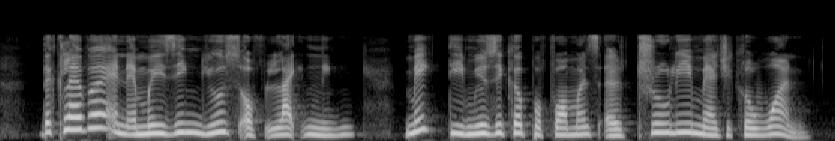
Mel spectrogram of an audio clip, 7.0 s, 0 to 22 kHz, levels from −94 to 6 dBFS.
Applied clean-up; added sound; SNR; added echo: none; none; none; none.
